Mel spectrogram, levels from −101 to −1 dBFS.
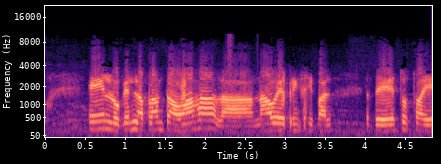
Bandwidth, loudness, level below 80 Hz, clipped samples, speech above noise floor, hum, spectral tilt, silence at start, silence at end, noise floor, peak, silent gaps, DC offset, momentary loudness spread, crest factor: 10 kHz; -18 LUFS; -66 dBFS; under 0.1%; 26 dB; none; -4.5 dB/octave; 0.05 s; 0 s; -45 dBFS; -8 dBFS; none; under 0.1%; 7 LU; 12 dB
